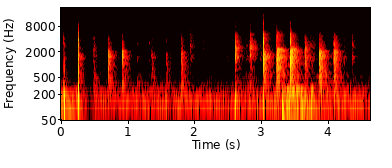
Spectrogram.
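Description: A few people clap in a loose, uneven patter of sharp smacks that grows louder and denser toward the end. No one speaks.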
